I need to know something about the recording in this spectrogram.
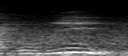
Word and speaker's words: ruim: é deu ruim que a pronúncia correta é ruim a palavra é oxítona tá Então meus amores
